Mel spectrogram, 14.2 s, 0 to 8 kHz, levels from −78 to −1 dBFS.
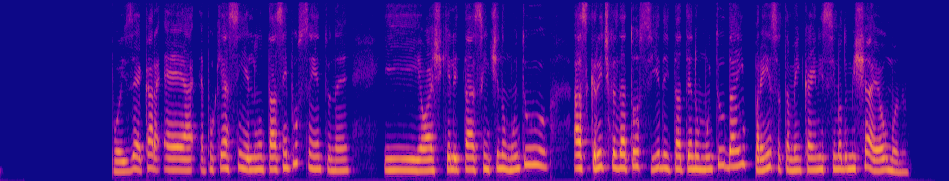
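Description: No faults; the speech arrives over a call path whose wideband codec leaves nothing above 8 kHz, which fits G.722.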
